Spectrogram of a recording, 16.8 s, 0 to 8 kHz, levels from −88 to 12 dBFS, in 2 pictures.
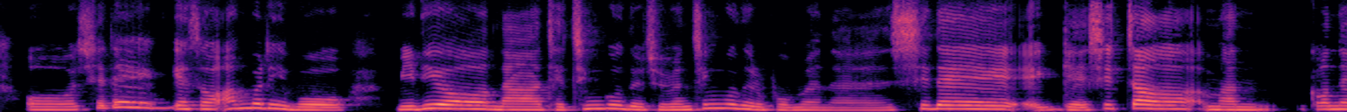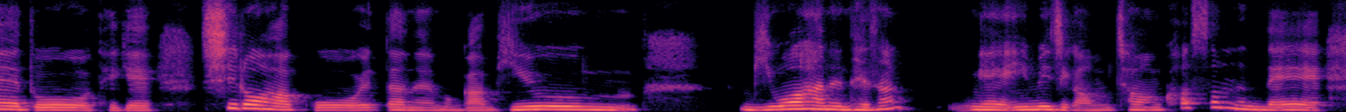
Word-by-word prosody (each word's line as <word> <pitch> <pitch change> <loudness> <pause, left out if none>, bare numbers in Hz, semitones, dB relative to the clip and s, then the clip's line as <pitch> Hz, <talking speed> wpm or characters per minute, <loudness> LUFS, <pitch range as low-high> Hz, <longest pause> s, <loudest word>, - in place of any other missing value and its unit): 어, 200 0 -2
시댁에서 250 - -1
아무리 285 +1 0
뭐 185 -3 +1 0.3
미디어나 220 -4 +3
제 190 -1 -5
친구들 255 -1 0
주변 200 0 -1
친구들 280 -7 -1
보면은 175 -2 -7
시댁에 235 -5 0
시자만 245 -6 +1 0.2
꺼내도 205 -7 +1
되게 165 0 -6 0.3
싫어하고 200 - +1
일단은 175 -1 -5
뭔가 160 -1 -6
미움, 210 -1 +3 0.6
미워하는 225 +3 +3
대상? 210 - -1 0.4
의 195 -3 +2
이미지가 195 -4 +2
엄청 180 +2 -6
컸었는데 215 - -2
205 Hz, 230 characters per minute, -22 LUFS, 185-245 Hz, 0.6 s, 미디어나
